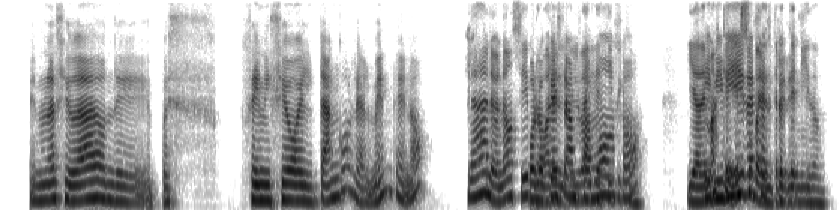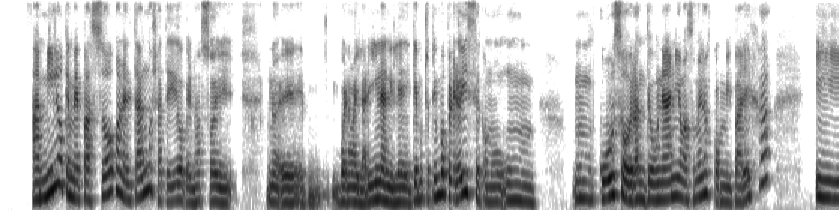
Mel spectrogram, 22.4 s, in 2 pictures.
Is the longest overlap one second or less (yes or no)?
no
